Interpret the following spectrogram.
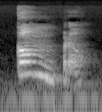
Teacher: when I buy compro because it ends in a vowel so we don't stress in the last syllable we stress next to last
